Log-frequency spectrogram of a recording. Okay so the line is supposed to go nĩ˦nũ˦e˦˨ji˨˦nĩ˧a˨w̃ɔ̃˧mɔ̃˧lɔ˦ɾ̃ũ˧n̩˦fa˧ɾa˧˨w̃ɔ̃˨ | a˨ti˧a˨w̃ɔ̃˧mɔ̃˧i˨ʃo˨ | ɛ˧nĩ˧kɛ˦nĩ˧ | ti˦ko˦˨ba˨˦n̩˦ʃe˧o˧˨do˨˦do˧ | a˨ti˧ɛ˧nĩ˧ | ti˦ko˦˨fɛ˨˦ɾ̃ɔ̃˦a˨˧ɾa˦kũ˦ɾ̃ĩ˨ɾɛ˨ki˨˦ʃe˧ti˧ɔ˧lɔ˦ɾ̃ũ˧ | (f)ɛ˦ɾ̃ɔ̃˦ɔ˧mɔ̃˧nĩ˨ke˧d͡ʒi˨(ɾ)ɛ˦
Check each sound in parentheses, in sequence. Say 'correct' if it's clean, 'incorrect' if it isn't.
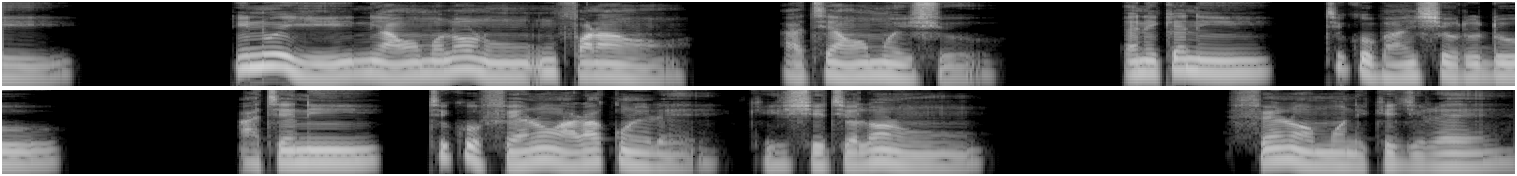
correct, correct

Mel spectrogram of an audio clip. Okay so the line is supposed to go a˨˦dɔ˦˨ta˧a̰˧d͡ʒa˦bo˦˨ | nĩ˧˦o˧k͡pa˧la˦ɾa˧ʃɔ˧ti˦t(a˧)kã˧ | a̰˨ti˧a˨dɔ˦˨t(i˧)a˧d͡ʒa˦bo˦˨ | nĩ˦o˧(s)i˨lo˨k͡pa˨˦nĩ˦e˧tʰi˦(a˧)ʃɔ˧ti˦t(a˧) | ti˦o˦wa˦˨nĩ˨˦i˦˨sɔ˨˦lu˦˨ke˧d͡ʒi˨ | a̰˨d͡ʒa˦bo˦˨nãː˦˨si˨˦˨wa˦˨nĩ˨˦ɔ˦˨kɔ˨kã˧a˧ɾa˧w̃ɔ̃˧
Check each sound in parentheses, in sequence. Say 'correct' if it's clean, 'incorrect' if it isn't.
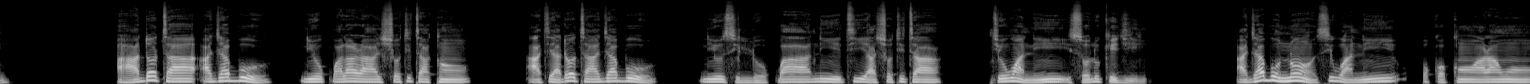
correct, incorrect: a˧, correct, correct, correct

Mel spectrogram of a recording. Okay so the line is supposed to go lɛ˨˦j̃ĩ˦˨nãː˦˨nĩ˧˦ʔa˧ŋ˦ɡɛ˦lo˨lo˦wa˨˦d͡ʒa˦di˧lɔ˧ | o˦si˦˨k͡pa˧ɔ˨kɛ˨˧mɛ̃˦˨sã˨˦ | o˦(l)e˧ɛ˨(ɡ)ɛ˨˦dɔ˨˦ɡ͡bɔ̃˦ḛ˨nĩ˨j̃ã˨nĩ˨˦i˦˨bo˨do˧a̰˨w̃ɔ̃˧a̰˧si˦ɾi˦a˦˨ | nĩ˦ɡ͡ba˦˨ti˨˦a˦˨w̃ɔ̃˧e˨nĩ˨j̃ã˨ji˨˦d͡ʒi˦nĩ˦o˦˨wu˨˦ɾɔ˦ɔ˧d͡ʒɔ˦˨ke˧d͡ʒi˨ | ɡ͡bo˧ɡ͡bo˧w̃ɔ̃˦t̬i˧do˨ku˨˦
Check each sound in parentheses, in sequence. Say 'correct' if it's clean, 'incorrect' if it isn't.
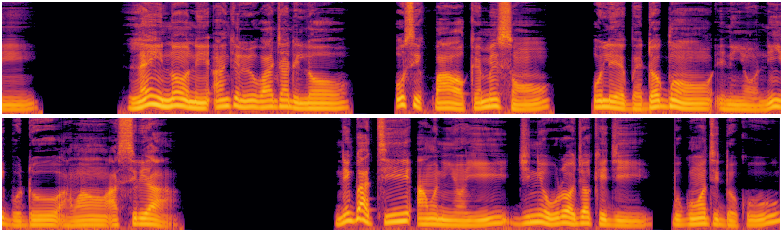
correct, incorrect: ɡ͡b

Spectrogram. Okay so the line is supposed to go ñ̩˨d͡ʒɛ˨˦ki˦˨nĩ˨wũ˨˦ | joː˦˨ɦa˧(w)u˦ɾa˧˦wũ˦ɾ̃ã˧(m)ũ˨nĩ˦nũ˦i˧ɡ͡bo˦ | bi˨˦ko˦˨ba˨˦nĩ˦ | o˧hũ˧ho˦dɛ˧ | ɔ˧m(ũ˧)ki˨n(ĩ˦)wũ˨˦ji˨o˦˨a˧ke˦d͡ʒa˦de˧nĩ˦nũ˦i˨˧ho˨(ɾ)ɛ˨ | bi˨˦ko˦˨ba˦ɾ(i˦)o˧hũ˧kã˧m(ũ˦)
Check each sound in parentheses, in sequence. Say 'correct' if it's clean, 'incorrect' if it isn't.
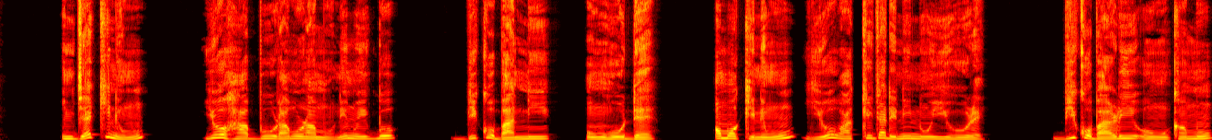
incorrect: b, correct, incorrect: ɔ̃˧, incorrect: ĩ˨, correct, correct, correct

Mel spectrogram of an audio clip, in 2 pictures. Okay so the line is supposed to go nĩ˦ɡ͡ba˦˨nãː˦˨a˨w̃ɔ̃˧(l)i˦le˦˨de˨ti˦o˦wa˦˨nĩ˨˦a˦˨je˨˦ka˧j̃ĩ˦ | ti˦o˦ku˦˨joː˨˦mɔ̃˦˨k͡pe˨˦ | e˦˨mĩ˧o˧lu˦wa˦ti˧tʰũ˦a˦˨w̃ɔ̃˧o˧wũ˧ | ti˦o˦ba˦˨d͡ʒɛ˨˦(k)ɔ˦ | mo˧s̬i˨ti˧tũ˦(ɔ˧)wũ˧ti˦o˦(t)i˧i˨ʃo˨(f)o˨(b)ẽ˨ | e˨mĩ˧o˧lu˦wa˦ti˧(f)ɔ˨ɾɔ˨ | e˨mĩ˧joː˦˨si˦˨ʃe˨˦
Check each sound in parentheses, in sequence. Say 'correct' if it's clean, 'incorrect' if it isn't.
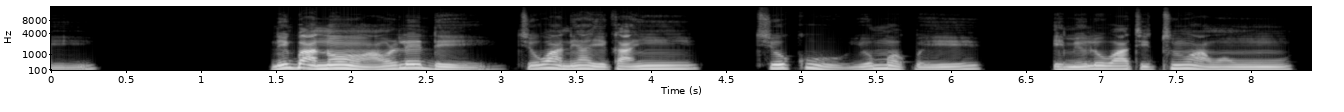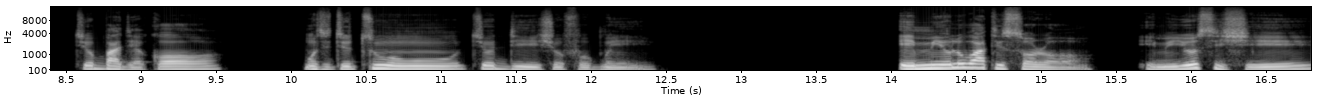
incorrect: ɾ, correct, incorrect: o˧, incorrect: d, correct, incorrect: ɡ͡b, incorrect: s

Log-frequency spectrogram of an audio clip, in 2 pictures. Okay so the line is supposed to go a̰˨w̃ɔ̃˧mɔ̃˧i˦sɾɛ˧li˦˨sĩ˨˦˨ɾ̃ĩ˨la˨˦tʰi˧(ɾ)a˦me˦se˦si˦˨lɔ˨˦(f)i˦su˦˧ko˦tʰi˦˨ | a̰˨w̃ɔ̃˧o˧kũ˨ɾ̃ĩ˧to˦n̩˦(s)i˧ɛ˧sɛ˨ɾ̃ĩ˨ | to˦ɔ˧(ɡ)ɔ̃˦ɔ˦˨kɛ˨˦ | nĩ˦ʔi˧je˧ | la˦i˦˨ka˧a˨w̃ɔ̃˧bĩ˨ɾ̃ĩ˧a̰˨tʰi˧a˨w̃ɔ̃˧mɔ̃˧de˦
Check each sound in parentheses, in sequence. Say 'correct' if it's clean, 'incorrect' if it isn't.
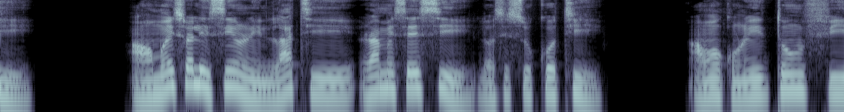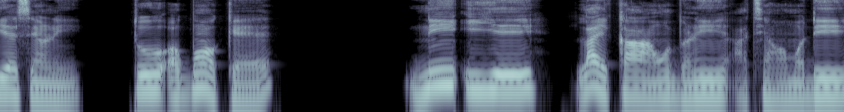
correct, incorrect: s, incorrect: f, incorrect: ɡ͡b

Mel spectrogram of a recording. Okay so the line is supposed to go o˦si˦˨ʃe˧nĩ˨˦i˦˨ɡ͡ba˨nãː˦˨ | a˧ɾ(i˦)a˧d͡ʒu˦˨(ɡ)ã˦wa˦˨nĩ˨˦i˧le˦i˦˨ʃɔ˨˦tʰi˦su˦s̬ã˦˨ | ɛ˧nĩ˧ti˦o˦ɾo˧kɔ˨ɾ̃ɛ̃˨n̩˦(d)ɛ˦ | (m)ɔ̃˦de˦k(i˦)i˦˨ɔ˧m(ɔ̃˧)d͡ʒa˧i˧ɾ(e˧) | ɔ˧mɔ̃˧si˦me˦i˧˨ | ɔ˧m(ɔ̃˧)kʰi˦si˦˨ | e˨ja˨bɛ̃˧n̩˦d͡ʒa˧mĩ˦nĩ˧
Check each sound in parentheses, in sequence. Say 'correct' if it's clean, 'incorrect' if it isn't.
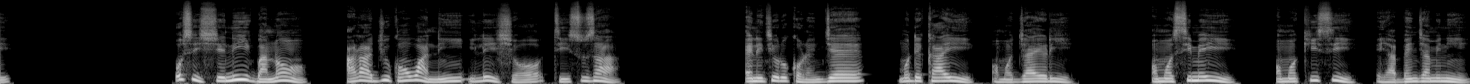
incorrect: a˦, incorrect: k, incorrect: d͡ʒ, correct, incorrect: a˦, correct, incorrect: i˧, correct

